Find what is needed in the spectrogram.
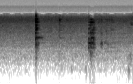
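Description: Langostino tails sizzling faintly in olive oil on a hot flat-top griddle, a steady hiss. A sharp click about half a second in and a short scrape a little under a second later come from the metal spatula working the shellfish.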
